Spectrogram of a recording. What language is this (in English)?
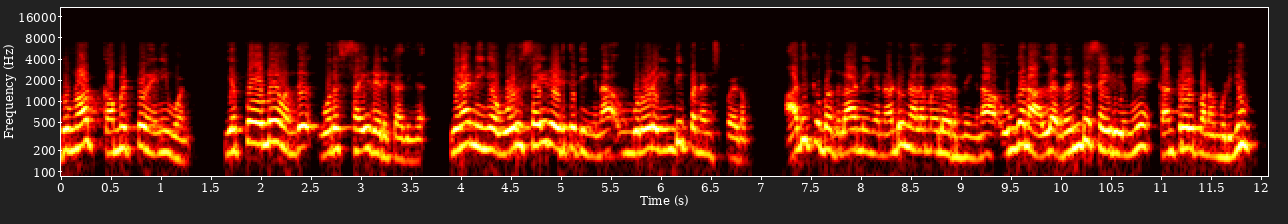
Tamil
